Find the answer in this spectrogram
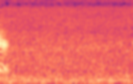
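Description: RV rooftop air conditioner running on cool: a steady rush of fan air through the ceiling vents over a low hum, the unit running smoothly on a single small inverter generator with a hard-start capacitor fitted.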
